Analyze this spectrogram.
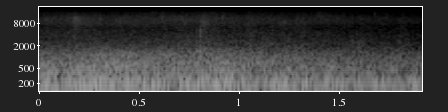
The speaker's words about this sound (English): Eventually, the storm clears enough where it's safe to step outside.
